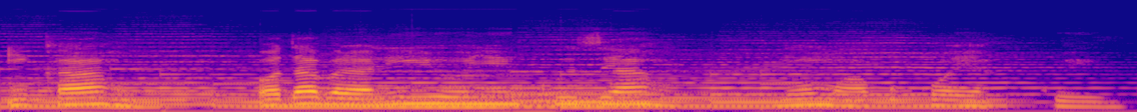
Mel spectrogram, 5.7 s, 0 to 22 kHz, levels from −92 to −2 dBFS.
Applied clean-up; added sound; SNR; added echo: none; Organ; 4 dB; none.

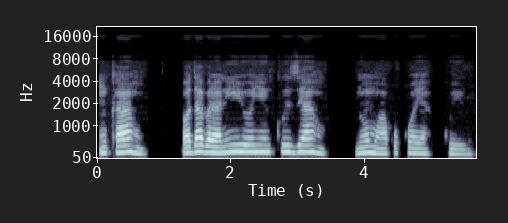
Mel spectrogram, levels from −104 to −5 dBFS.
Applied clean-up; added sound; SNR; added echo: none; none; none; none.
